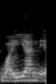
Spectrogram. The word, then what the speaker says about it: Waiyan: So my Chinese name is Waiyan, Waiyan, English, but Waiyan in like how you say it.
